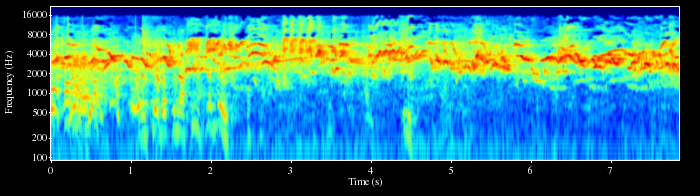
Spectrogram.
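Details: Singing contest between Oriental magpie-robins at a Sunday practice event in Sindanglaut: vigorous high, varied song of whistles, buzzy trills and quick repeated notes, over steady spectator chatter.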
